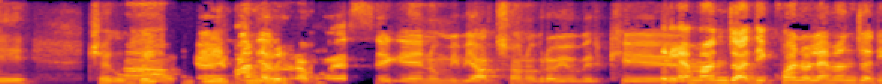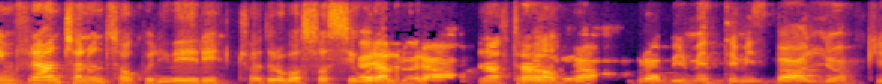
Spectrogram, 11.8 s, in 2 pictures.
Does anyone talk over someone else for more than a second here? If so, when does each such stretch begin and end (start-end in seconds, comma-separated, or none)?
0.8-2.0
